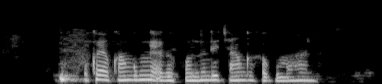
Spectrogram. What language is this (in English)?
Kinyarwanda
